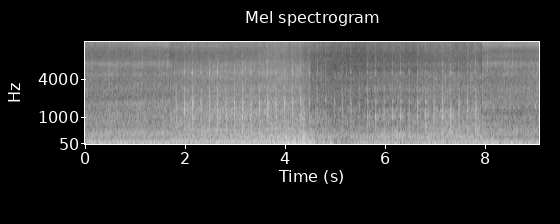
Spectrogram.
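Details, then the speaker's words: 2009 Chevrolet Duramax LMM dually diesel, 59,945 miles, idling in Drive on the brake after injector cleaner and cetane: sharp steady ticking knock about three a second, less than before; owner traces it to the #5 injector; injector knock. "okay I'll put on the brake a little bit of knock I got okay Oh a little bit of a knock but did this it's very cool not nearly as bad"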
